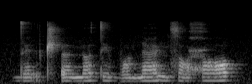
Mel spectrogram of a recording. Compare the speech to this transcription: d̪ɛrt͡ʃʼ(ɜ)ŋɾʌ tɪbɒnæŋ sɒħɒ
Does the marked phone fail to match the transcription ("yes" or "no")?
no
